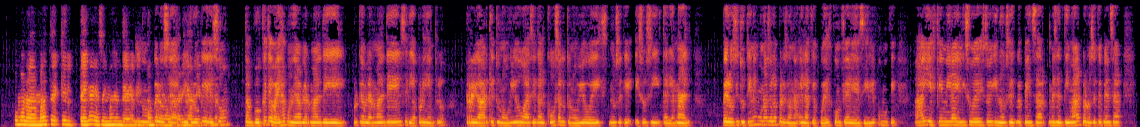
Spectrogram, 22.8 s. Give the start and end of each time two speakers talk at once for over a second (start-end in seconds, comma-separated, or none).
2.7-4.4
